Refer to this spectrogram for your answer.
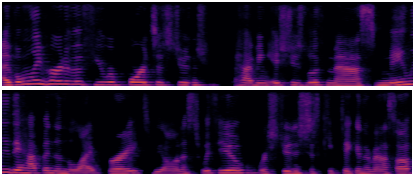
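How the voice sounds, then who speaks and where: Fairly high in pitch, a woman talks fairly quickly with hardly any pauses and ordinary pitch variation. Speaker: college science instructor. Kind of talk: interview. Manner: loud.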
